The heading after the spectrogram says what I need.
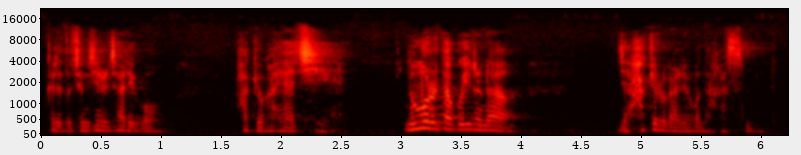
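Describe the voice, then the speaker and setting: In a mid-range voice at a fast clip, a middle-aged man with a Gyeongsang Korean accent recounts his faith testimony at church. He plays it as animated, dramatic storytelling and addresses the congregation throughout.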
